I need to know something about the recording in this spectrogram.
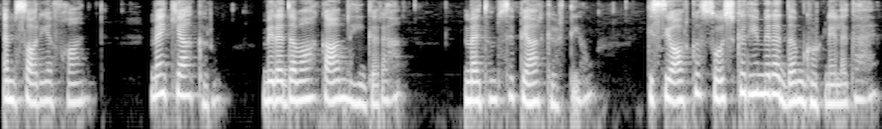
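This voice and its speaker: A woman's voice: mid-range voice, normal speed, mellow, natural voice. A woman voicing a tearful, stubborn young bride. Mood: desperate, tearful. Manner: tearful, insistent pleading.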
